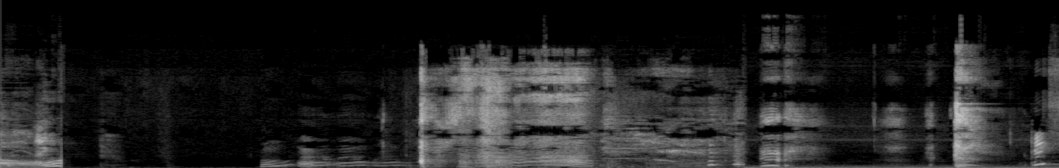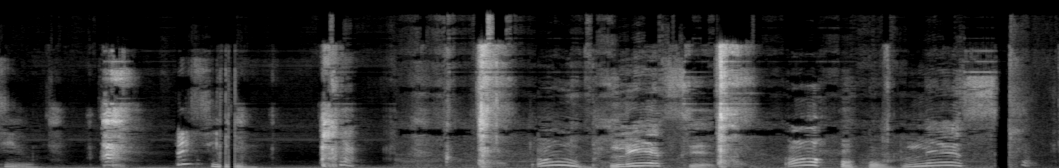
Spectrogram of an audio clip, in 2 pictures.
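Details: Repeated short, sharp sneezes from a baby, many in a row, with adult voices saying "bless you" and laughter between them.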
